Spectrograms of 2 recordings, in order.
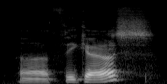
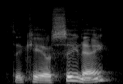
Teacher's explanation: When this is transliterated, our English D is used, but there's really not a D sound in modern Greek. It's more of a TH sound.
